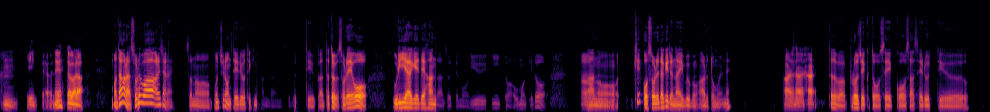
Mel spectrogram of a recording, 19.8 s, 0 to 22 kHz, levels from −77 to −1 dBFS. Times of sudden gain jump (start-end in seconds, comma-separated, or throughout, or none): 5.12-5.89, 8.70-10.92, 12.71-12.80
